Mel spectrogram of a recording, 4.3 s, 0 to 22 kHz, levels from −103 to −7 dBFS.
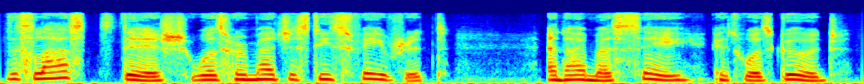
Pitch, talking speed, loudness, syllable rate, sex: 215 Hz, 195 wpm, -17 LUFS, 5.1 syllables/s, female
